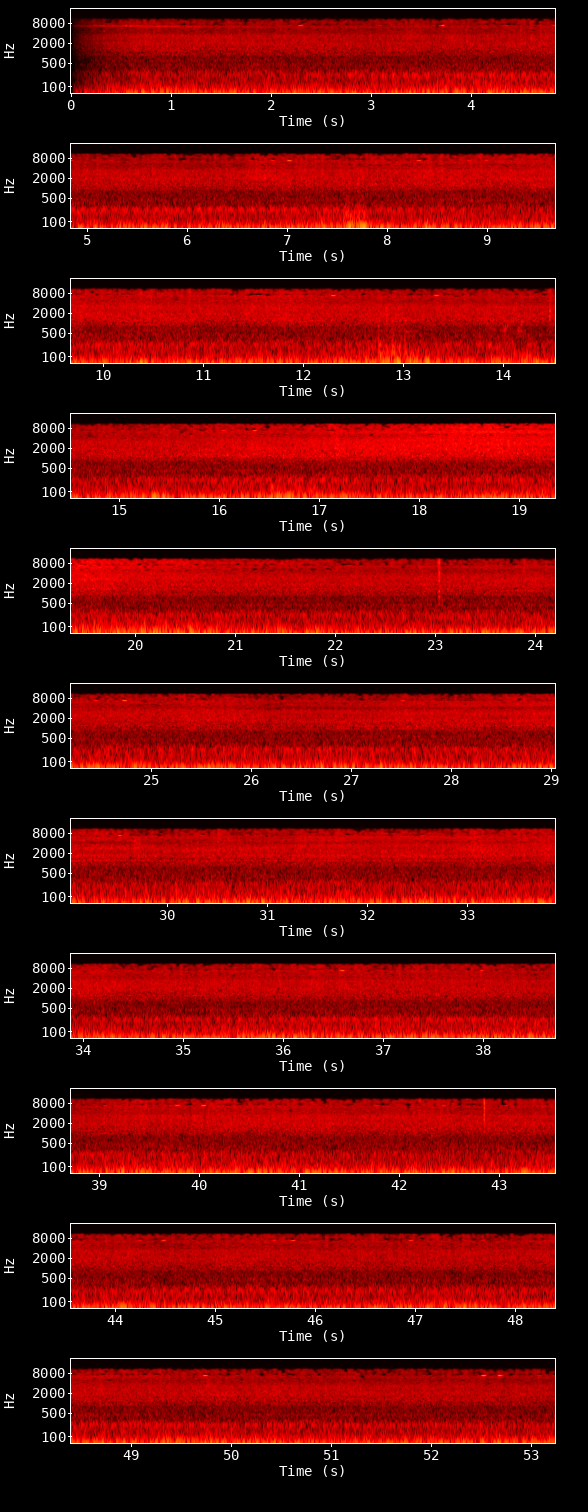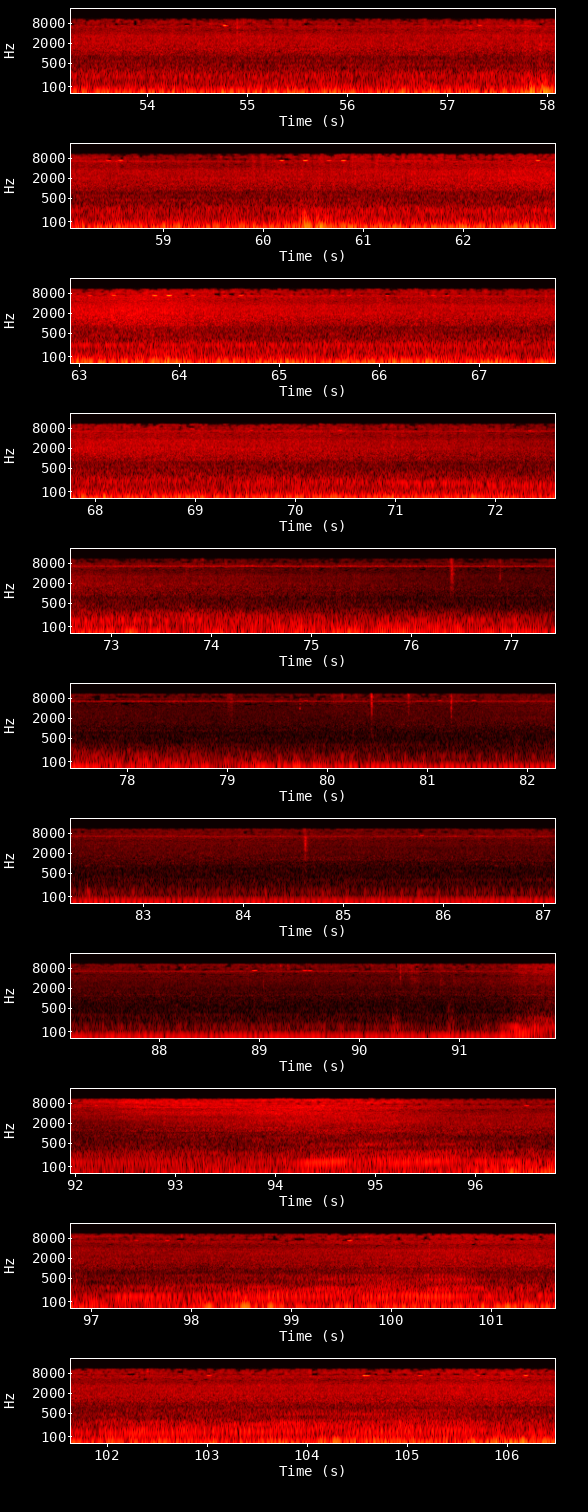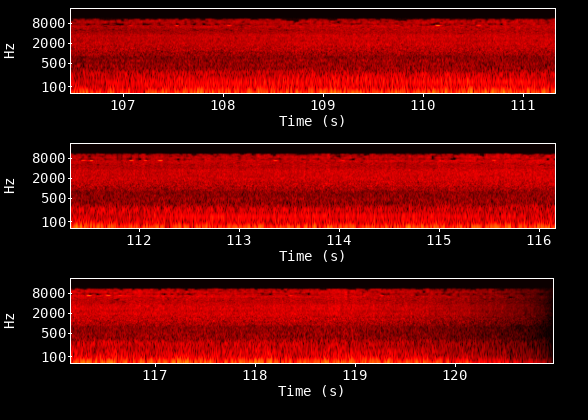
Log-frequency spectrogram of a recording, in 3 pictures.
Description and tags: A Friday night drive down the highway. Car stops at red light, resumes driving at green light. Not much else to say besides the occasional passing car, and the nice sound our car makes when it accelerates.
